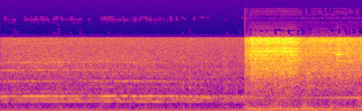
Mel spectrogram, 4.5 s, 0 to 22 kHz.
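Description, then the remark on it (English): A steam train's whistle sounds a sustained tone for a few seconds, then a loud burst of steam hiss rushes in and carries on to the end. No one speaks. “The first orphan train left New York bound for Michigan in 1854.”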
